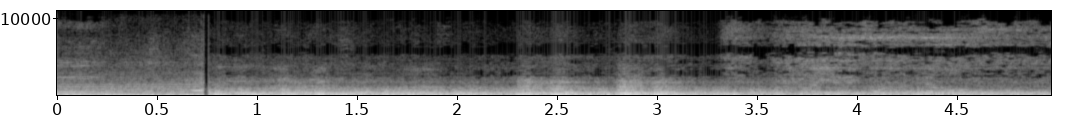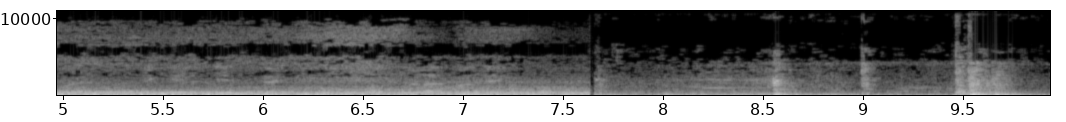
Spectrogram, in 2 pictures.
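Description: Inside an RER commuter train in Paris heading to the airport, a continuous rumble and rattle of the carriage fills the scene, with squeals and clanks toward the end.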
